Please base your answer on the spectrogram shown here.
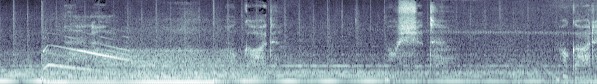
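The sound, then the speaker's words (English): A short police car siren whoop sweeps downward near the start, heard over a steady low engine rumble at Slab City, followed by a few faint clicks and soft, hushed voices. “I think they scattered when they saw the cops.”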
